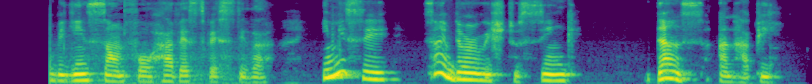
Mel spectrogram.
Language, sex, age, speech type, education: Nigerian Pidgin, female, 30-45, spontaneous, tertiary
